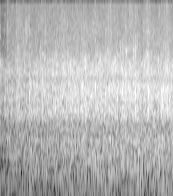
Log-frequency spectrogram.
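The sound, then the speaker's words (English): A church crowd applauds steadily, a dense patter of many hands clapping at an even, fairly loud level for a few seconds with no voices over it. The applause is for the lead pastor as he comes up at the end of a morning service. “So would you give him a round of applause as he comes up?”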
